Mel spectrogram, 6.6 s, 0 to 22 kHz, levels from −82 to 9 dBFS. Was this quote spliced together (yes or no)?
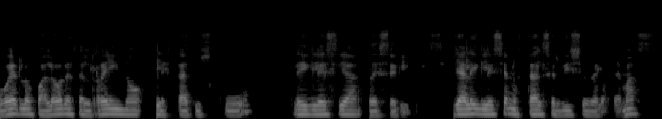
yes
